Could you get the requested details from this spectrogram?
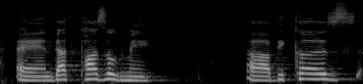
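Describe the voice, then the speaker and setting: This is a woman speaking. She talks with an Israeli accent. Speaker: activist, founder of parents' movement. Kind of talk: speech to audience.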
